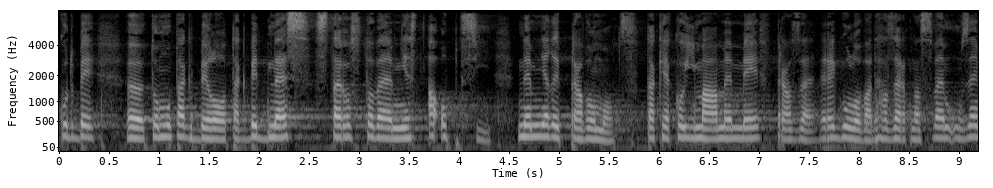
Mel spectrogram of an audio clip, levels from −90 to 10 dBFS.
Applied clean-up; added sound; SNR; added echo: none; none; none; none.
